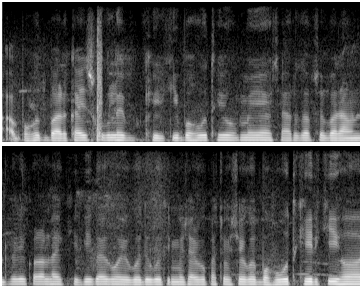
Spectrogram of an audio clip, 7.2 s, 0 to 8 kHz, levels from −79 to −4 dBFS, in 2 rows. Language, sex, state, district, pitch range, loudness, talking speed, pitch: Bajjika, male, Bihar, Vaishali, 130-135 Hz, -17 LUFS, 270 wpm, 135 Hz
